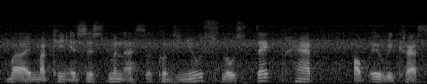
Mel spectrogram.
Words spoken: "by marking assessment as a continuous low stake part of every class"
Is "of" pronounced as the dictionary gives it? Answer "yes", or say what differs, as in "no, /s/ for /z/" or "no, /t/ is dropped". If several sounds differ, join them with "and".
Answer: no, /p/ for /v/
